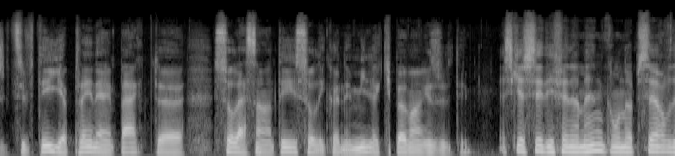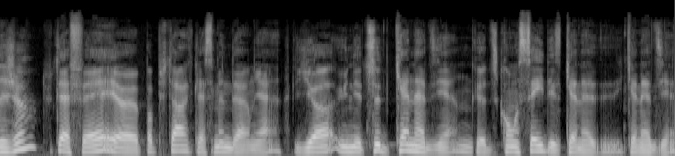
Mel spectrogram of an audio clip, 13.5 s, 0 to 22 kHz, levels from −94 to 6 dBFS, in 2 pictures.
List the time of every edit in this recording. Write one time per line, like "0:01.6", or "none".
0:09.6
0:11.5
0:12.3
